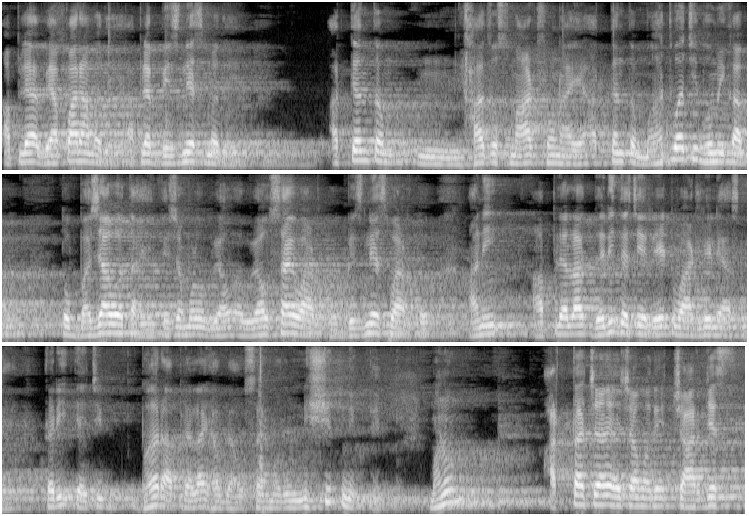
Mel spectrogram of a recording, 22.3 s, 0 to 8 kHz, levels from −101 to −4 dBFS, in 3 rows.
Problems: constant background noise, background conversations at intervals, echo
